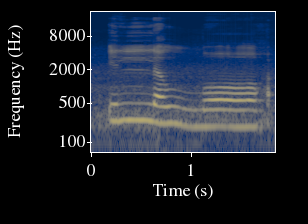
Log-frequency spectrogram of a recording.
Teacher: پہلے الا میں دونوں لام باریک ہوں گے، پھر اس میں جالہ میں دونوں لام موٹے ہوں گے، تو 4 لام ایٹ اے ٹائم ادا ہو رہے ہیں.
